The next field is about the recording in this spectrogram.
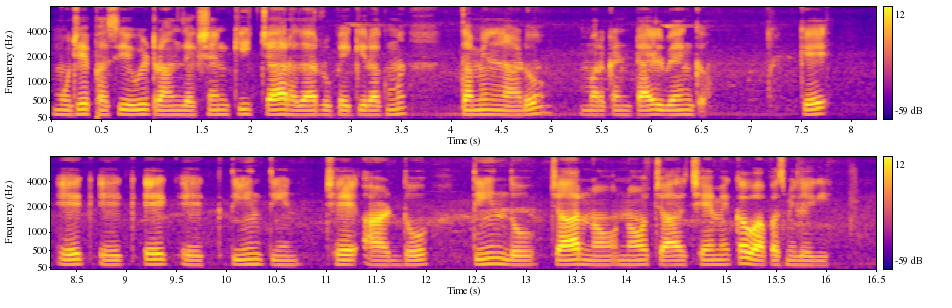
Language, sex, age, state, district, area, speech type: Urdu, male, 60+, Maharashtra, Nashik, urban, read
